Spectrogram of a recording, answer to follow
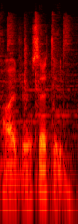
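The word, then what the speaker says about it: Hydrocity: which is obviously trying to evoke feelings of Hydra City yes this is how it's pronounced fight me and seeing as how that's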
